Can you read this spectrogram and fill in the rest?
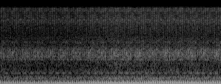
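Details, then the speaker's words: BMW E89 Z4 3.0 N52 straight-six (40,000 miles) warming at idle after a stuck timing chain tensioner was replaced. Smooth, steady low idle with an even beat and no ticking or chain rattle; healthy. "I do like that slowing down no rattle from the timing chain"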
